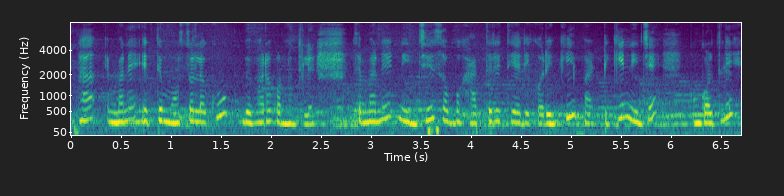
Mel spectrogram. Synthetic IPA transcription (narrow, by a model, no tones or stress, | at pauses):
ãemaneʔet̪emɔsɔlakubibʱɔɦaɾɔkɔɾɔnɔnt̪ʰilesemanenid͡ʒesɔbɔkʰat̪ɔɾet̪ijaɾikɔɾikibaʈikinid͡ʒe | kɔŋkɔɾt̪ʰili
